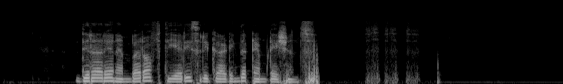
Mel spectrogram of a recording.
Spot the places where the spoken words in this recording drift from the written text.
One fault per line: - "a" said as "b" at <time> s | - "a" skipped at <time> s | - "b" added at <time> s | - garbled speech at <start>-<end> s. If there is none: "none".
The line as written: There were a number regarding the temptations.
- "were" said as "are" at 0.9 s
- "of theories" added at 1.4 s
